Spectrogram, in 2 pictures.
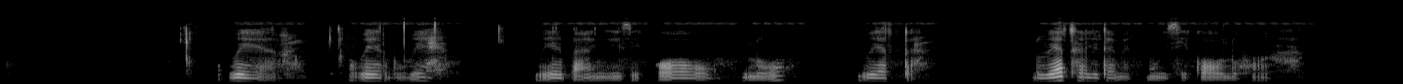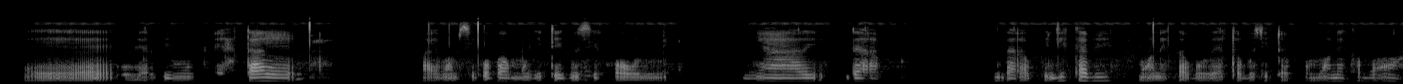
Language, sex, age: Wolof, female, 25-35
